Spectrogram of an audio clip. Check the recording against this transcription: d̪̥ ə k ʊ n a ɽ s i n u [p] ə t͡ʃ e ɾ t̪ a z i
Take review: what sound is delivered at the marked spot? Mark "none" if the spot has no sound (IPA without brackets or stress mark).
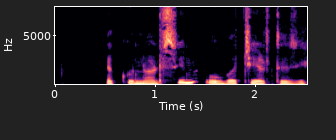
b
